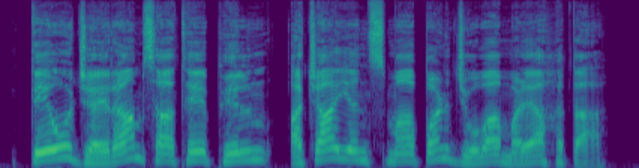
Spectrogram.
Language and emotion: Gujarati, neutral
